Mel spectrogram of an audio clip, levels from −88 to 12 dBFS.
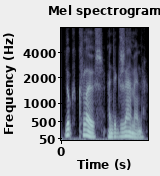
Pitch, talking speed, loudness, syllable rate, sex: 105 Hz, 135 wpm, -18 LUFS, 5.4 syllables/s, male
